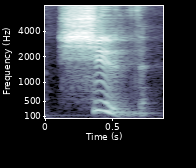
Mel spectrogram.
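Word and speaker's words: tjuv: that in a second so first we have the word shiv shuv which means thief and as you can see it's spelled with tj here then we have shul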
